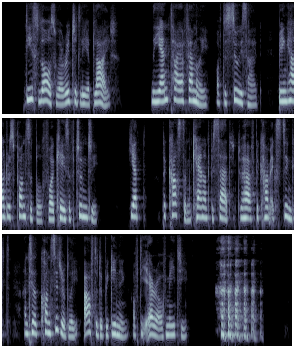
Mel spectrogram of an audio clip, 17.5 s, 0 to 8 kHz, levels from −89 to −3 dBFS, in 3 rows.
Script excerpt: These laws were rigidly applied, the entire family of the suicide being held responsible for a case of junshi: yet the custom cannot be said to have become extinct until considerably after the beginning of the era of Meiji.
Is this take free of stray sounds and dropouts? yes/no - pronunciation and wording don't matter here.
no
